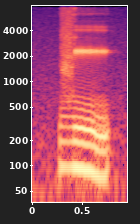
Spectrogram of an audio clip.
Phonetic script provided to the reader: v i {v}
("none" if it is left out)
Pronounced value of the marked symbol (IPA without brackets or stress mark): none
